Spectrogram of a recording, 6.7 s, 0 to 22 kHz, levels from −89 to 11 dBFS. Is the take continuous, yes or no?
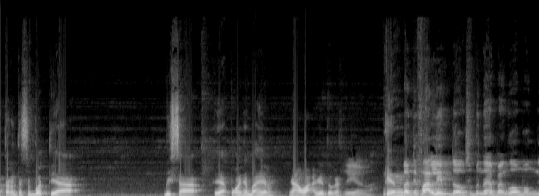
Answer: no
